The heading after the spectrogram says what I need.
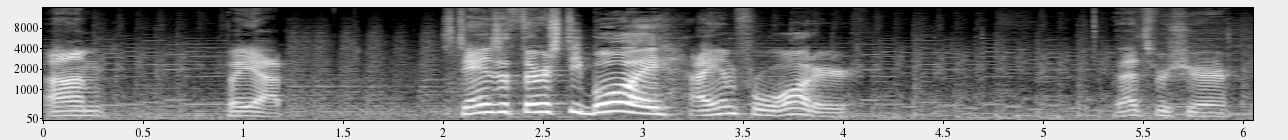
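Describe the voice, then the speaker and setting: A man chatting casually on a live stream, reading out chat in an animated, talkative way. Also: fairly high pitch, unhurried, faint music behind.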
